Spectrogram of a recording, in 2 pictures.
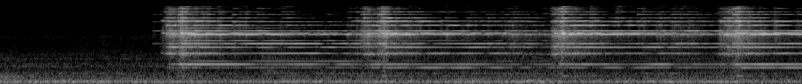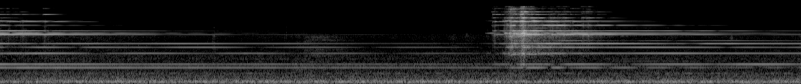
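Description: Altar bell rung at the elevation of the host during the consecration. It rings four times about two seconds apart and once more some five seconds later, each high, many-toned ring dying away slowly.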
